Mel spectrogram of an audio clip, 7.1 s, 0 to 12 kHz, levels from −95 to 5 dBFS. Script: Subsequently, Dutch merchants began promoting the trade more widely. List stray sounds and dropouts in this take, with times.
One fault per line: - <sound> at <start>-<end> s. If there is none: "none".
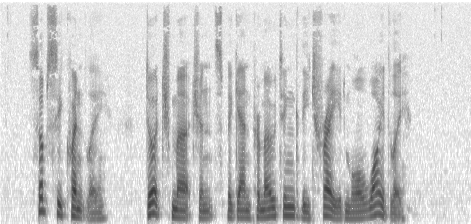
none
